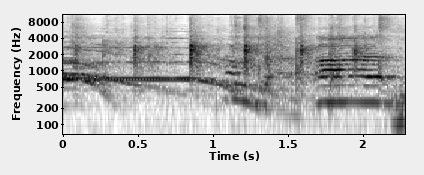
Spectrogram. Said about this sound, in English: I'm assuming we're all ladies. Clap it up, ladies, for being here. Hell yeah.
